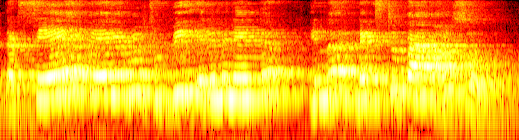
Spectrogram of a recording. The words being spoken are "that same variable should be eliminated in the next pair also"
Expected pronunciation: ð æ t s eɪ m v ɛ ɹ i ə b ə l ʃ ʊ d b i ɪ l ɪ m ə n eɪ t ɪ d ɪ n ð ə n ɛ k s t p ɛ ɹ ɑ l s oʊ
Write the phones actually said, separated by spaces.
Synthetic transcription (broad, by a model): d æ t s eɪ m p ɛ ɹ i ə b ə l ʃ ʊ d b i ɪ l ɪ m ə n eɪ t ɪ d ɪ n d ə n ɛ k s t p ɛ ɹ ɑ l s oʊ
